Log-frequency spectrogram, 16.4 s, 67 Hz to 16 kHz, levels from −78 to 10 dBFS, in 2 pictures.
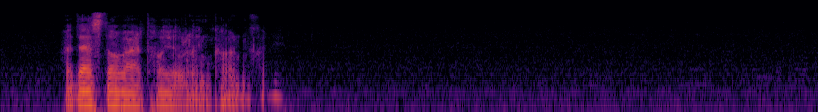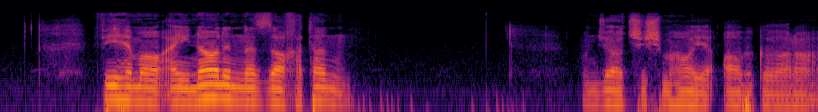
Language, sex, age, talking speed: Persian, male, 50-69, 50 wpm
